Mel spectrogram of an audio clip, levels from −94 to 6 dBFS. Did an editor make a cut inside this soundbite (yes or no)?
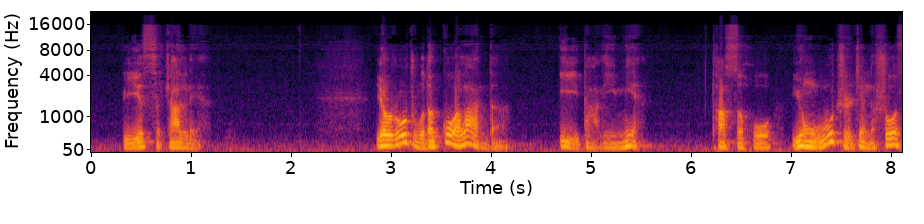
yes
